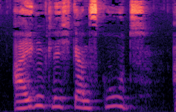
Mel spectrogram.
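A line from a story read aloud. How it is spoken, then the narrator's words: Plain. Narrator (German): antwortete er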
